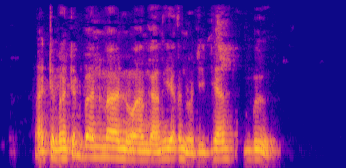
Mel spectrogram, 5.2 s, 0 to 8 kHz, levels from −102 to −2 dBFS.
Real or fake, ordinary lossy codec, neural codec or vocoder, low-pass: real; AAC, 48 kbps; none; 7.2 kHz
